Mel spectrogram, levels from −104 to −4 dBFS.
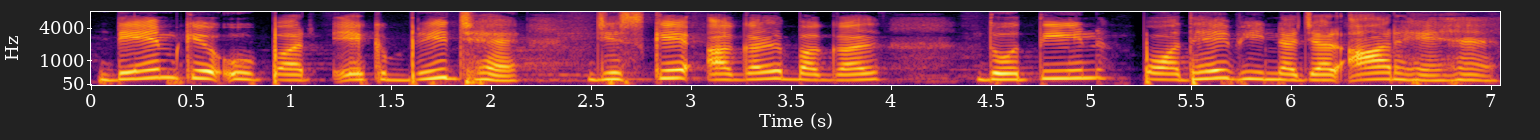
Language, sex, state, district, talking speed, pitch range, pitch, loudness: Hindi, female, Jharkhand, Palamu, 145 wpm, 225-275 Hz, 245 Hz, -16 LUFS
